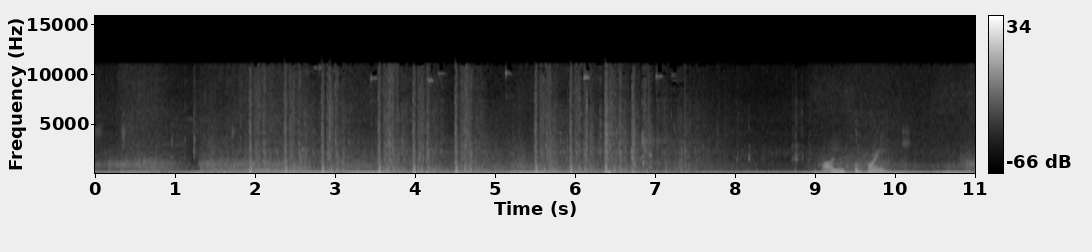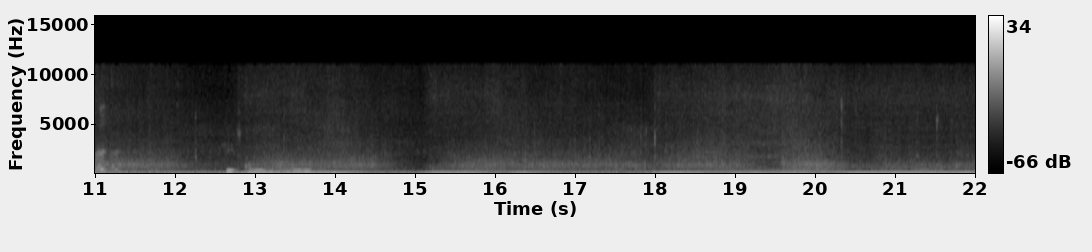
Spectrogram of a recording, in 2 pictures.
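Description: A motorbike engine revs up and down.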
